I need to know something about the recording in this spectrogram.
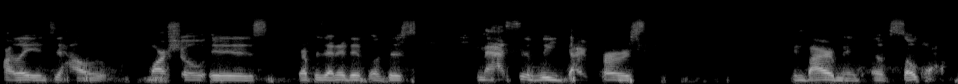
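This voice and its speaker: In a rough recording with no room sound, a young MBA student from Vietnam chats as a guest in a casual interview, restarting often and using many fillers. His voice sits on the low side, slightly rough, unhurried and completely flat, with frequent pauses.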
